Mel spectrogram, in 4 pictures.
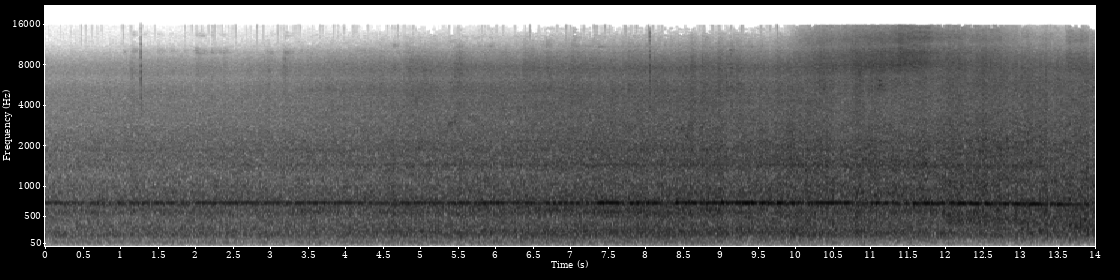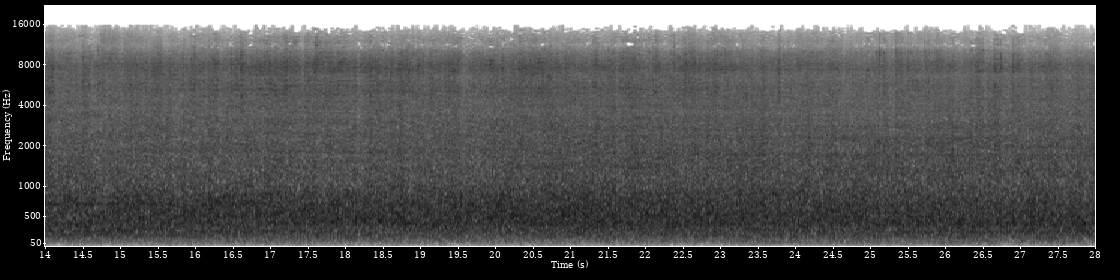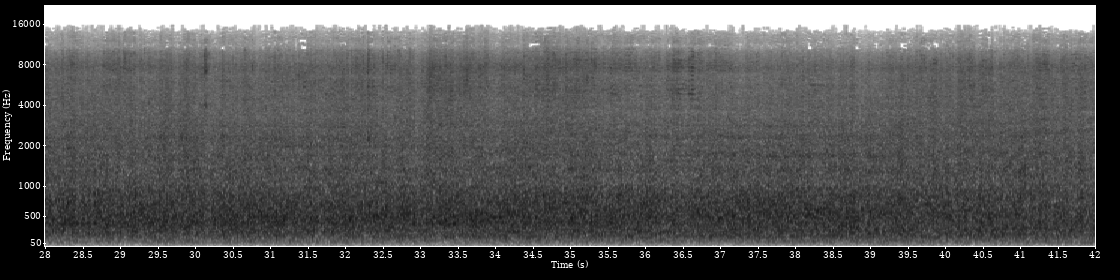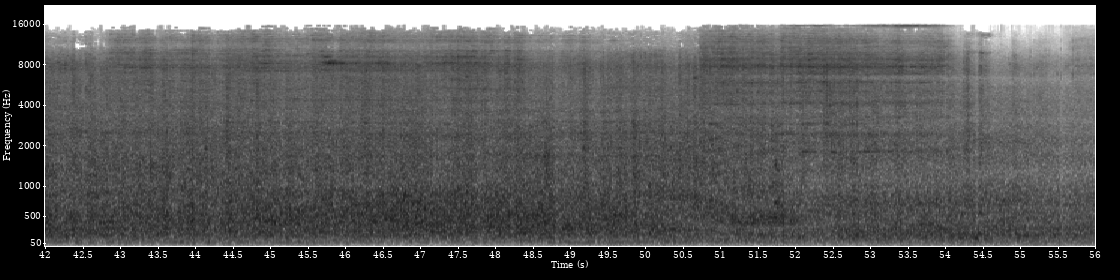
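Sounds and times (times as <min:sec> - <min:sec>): locomotive high tone: 0:00.0 - 0:15.8
train wheels on rails: 0:00.0 - 0:56.0.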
